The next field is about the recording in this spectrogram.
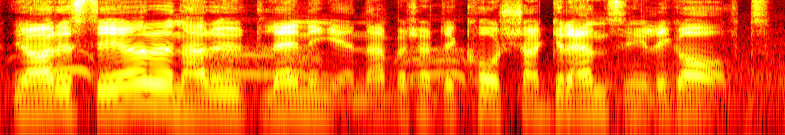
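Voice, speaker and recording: A man's voice: mid-range voice, lightly acted. A man voicing a bullying, eager gorilla guard in a cartoon fan dub. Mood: menacing. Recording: clear background noise.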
